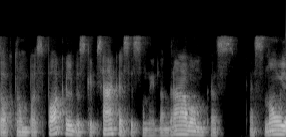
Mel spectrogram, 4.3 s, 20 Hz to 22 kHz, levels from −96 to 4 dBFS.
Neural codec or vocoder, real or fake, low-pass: none; real; 7.2 kHz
